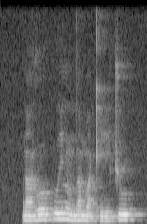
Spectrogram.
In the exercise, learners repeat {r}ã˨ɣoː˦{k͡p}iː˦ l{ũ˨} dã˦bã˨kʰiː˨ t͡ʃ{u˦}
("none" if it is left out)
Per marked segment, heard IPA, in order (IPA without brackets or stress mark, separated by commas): ɾ, kʷ, ũ˨, u˦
